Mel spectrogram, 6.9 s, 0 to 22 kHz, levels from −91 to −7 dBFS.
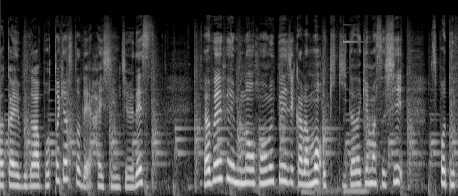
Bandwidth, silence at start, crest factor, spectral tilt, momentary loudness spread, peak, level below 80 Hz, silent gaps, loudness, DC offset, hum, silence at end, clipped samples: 16 kHz; 0 s; 16 dB; -4 dB/octave; 18 LU; -8 dBFS; -64 dBFS; none; -26 LUFS; under 0.1%; none; 0 s; under 0.1%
